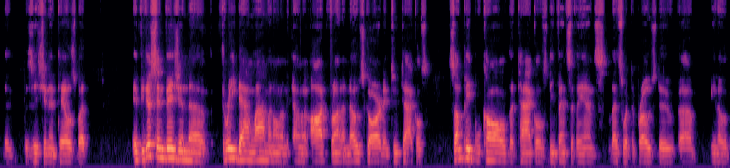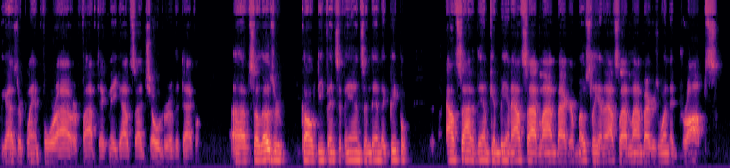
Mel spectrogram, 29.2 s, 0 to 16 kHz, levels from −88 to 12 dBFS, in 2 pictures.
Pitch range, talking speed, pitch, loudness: 115-135 Hz, 165 wpm, 125 Hz, -22 LUFS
